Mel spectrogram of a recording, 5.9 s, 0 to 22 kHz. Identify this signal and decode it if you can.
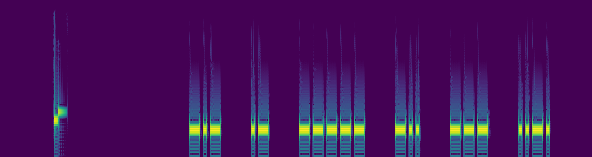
Morse code, heard as a keyed tone, about 34 wpm, spaced as for 20 wpm, 700 Hz. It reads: KA0DOF
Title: USA Call Signs - 3x Character Spacing - 35wpm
